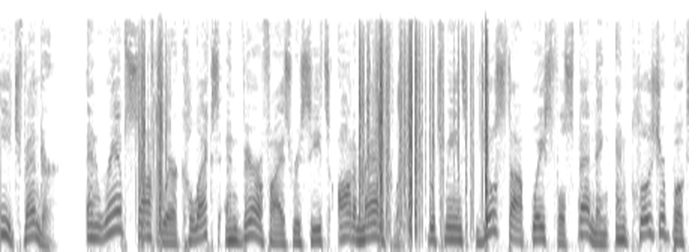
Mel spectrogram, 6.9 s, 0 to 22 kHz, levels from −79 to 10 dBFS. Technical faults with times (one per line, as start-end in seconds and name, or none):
1.35-1.70 cable scratch noise
3.58-4.89 cable scratch noise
